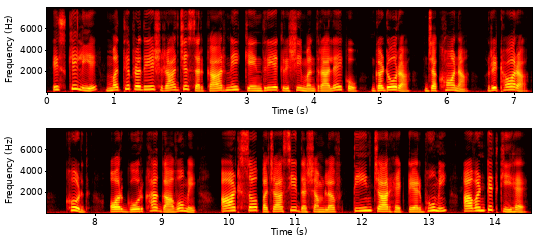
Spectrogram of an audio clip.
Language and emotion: Hindi, neutral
